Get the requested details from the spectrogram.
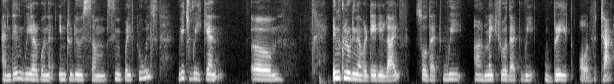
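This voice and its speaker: A woman leading an online wellness class as a healing teacher, giving soothing, unhurried instruction. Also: deep voice, steady tone, dark tone. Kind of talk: online wellness class talk with guided relaxation.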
